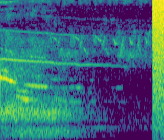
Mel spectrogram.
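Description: Faint falling chirps from a cartoon soundtrack for under a second, a moment of near silence, then loud television static that cuts in abruptly at the very end.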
